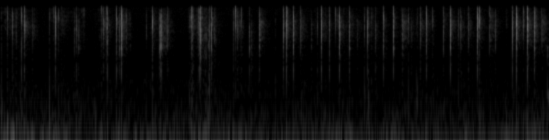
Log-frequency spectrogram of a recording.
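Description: Long nails tap and scratch the shoulders and neck of a large bottle, apparently glass, full of pink bath salt. The result is a quick, uneven run of short, bright clicks with faint scratchy rasps over a low, soft rumble.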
